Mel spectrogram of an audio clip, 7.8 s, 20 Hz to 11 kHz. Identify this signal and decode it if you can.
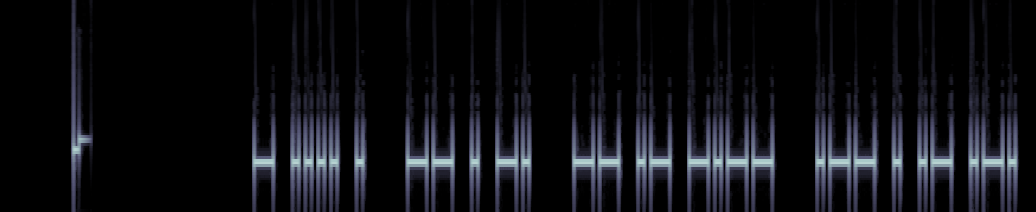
Morse code, heard as a keyed tone, about 25 wpm, 700 Hz. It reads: THE MEN MAY WEAR
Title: Sentences from Top 1500 Words 25wpm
